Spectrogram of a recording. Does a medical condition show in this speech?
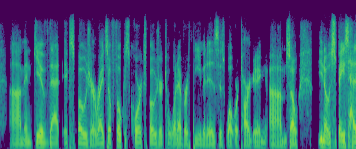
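No.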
